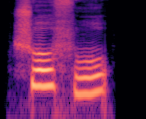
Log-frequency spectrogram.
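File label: "说服", Chinese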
